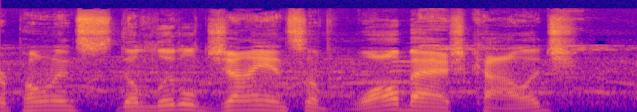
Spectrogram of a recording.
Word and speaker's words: Wabash: the little giants of Wabash College spelled at WA Vash but pronounced like there's an L in there the little giants is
